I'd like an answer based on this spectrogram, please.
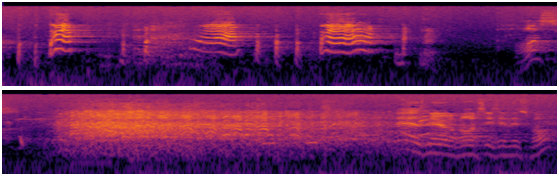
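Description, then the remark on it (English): A person imitates a chicken with a few short, clucking vocal bursts, fairly loud, followed by a rough, breathy stretch of noise and one more clucking sound at the end. “There's no chickens either.”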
